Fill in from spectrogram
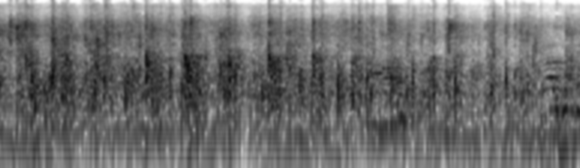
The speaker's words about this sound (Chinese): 我觉得今天真的哇，能量场很强，太棒了！每一个人都是能量饱满的样子，非常好，给自己一个热烈掌声。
